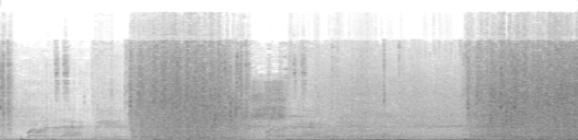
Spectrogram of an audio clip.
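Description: Weapons fire in a Genesis Alpha One space battle against an alien Queen: rapid, dense bursts of gunfire stacked over a constant roaring mix with sharp low thumps, loud and continuous throughout.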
